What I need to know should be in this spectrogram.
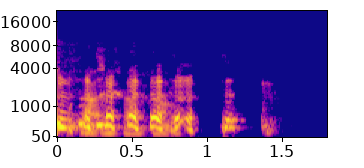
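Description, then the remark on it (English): A brief stretch of voiced, talk-like sound is followed by two short, separate coughs, moderately loud, with a small gap between them, from a person who has had a cough for the last couple of days. “See, I've been dealing with a cough the last couple of days, so I was about to start coughing again.”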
